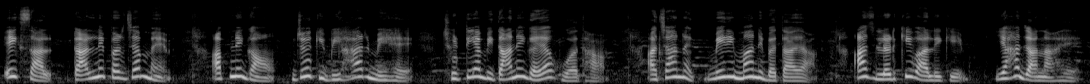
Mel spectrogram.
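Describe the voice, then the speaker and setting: A woman's voice: fairly high pitch, sing-song, a little slow. A woman voicing a wistful young man who confides his love story in an earnest, informal way. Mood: confiding.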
